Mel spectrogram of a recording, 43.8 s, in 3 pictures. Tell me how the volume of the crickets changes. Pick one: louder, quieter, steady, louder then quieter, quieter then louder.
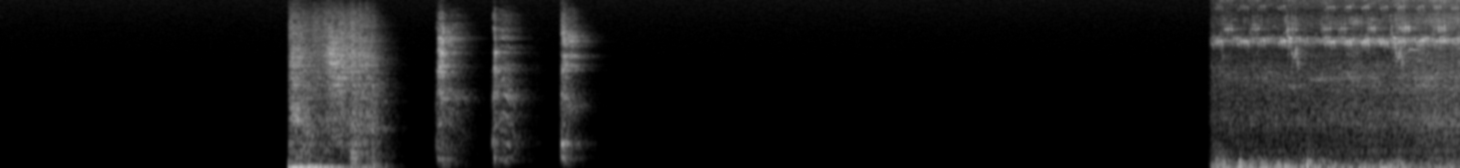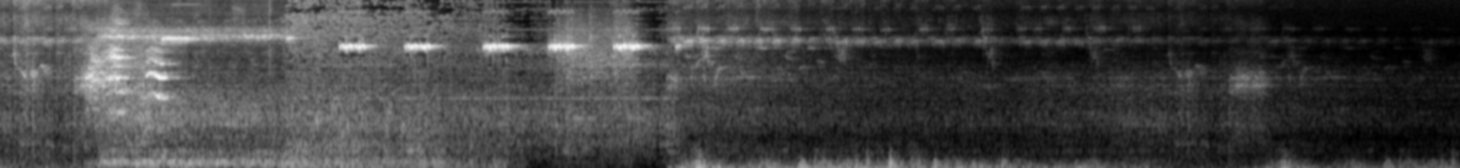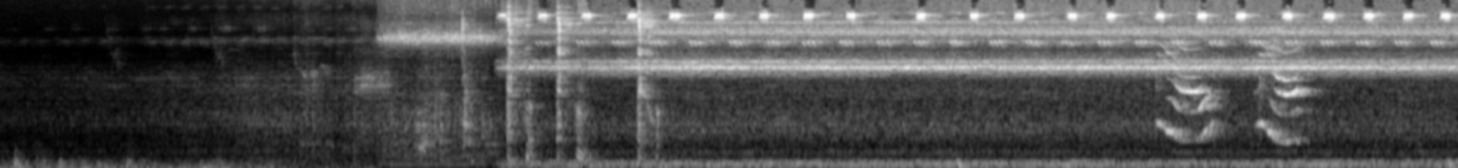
quieter then louder.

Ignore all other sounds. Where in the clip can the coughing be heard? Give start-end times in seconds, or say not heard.
4.3-5.8, 20.1-21.0, 33.8-35.9.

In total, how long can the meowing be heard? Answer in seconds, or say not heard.
3 s.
